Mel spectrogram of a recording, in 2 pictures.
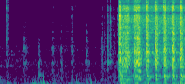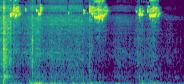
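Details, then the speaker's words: Cheap, rough-running used daily-driver engine cranks and catches with a connector plugged back in, but the idle keeps swelling and sagging. Owner suspects that connection was why it had been left unplugged; cause unconfirmed. "so it's still surging then it might that might be why they unplugged it so it could actually run"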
